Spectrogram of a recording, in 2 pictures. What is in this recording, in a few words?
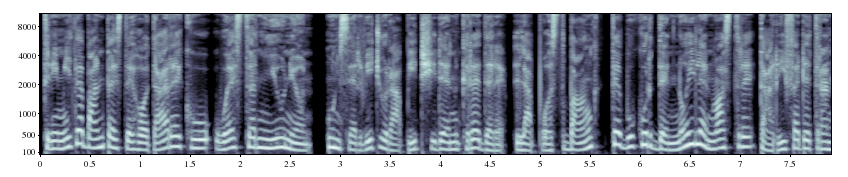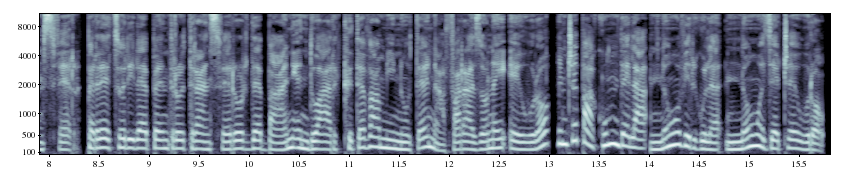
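Romanian, female, commercial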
